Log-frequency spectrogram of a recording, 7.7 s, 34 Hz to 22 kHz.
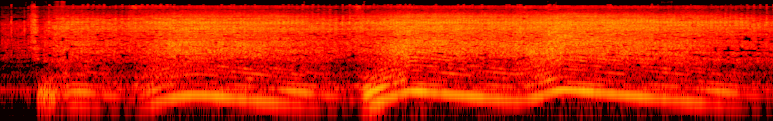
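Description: A Toyota Avanza K3 engine with improper valve clearance revs up and down repeatedly, rising and falling in pitch, loud and close, with no talking.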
